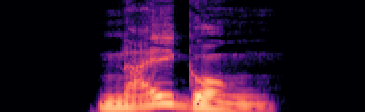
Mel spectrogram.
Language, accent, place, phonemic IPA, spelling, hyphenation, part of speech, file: German, Germany, Berlin, /ˈnaɪ̯ɡʊŋ/, Neigung, Nei‧gung, noun, De-Neigung.ogg
- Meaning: 1. propensity 2. inclination, incline 3. tilt, slant 4. affinity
